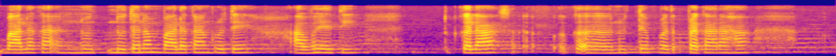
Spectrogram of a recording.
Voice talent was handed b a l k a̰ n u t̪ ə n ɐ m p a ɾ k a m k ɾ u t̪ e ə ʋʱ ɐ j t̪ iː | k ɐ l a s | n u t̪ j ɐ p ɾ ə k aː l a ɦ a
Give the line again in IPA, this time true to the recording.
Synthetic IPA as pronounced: b a l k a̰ n u t̪ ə n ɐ m b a l k a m k ɾ u t̪ e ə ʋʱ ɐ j t̪ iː | k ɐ l a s | n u t̪ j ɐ p ɾ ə k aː ɾ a ɦ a

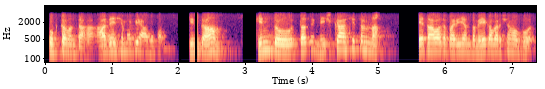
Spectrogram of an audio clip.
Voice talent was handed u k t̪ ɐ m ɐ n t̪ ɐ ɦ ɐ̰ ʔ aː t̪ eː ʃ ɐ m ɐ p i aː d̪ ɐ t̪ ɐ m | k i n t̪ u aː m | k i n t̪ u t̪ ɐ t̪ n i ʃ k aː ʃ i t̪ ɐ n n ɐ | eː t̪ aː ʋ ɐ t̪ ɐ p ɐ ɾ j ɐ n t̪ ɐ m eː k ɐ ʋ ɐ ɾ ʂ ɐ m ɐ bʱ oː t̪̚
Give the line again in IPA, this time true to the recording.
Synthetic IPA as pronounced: u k t̪ ɐ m ɐ n t̪ ɐ ɦ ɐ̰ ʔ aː d̪ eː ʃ ɐ m ɐ p i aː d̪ ɐ t̪ ɐ m | k i n t̪ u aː m | k i n t̪ u t̪ ɐ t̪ n i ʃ k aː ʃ i t̪ ɐ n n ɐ | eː t̪ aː ʋ ɐ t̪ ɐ p ɐ ɾ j ɐ n t̪ ɐ m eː k ɐ ʋ ɐ ɾ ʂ ɐ m ɐ bʱ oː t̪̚

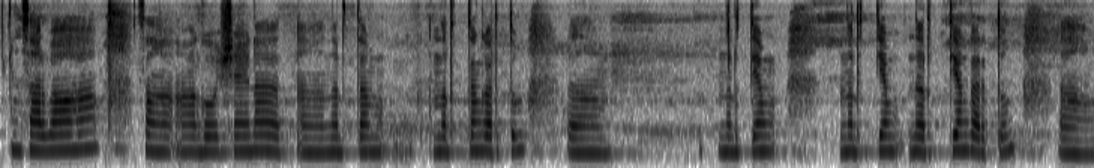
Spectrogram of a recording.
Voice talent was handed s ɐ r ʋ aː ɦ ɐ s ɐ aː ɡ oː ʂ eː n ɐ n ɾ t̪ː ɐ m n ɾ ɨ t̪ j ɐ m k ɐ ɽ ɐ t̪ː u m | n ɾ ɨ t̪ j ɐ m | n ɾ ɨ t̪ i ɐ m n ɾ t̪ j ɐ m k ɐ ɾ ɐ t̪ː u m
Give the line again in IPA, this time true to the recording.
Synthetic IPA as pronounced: s ɐ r ʋ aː ɦ ɐ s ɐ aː ɡ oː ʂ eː n ɐ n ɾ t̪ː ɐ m n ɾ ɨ t̪ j ɐ m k ɐ ɾ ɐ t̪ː u m | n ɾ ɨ t̪ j ɐ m | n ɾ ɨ t̪ j ɐ m n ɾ t̪ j ɐ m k ɐ ɾ ɐ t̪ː u m

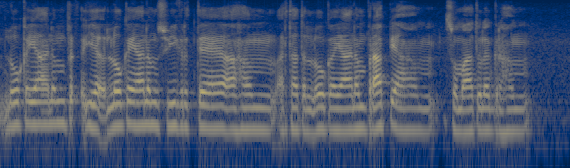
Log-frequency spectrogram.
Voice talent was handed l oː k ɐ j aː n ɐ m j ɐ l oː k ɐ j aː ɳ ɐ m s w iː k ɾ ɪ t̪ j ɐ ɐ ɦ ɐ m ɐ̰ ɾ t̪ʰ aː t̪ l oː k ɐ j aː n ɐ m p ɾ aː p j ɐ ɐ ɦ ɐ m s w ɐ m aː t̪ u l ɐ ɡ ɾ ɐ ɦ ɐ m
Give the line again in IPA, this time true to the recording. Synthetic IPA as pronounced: l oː k ɐ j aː n ɐ m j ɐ l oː k ɐ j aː n ɐ m s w iː k ɾ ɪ t̪ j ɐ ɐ ɦ ɐ m ɐ̰ ɾ t̪ʰ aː t̪ l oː k ɐ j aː n ɐ m p ɾ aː p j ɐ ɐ ɦ ɐ m s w ɐ m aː t̪ u l ɐ ɡ ɾ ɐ ɦ ɐ m

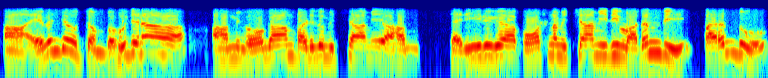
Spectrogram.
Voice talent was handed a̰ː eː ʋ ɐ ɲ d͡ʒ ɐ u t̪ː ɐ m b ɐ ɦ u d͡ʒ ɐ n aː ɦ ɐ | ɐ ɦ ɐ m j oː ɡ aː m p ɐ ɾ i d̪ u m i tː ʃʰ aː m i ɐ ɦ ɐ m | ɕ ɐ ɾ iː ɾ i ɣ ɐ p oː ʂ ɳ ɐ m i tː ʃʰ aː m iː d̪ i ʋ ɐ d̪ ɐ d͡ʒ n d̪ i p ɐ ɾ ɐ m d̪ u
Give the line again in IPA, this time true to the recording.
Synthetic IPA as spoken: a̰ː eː ʋ ɐ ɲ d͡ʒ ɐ u t̪ː ɐ m b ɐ ɦ u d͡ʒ ɐ n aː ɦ ɐ | ɐ ɦ ɐ m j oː ɡ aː m p ɐ ɽ i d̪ u m i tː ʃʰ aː m i ɐ ɦ ɐ m | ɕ ɐ ɾ iː ɾ i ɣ ɐ p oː ʂ ɳ ɐ m i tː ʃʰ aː m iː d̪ i ʋ ɐ d̪ ɐ n d̪ i p ɐ ɾ ɐ n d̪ u

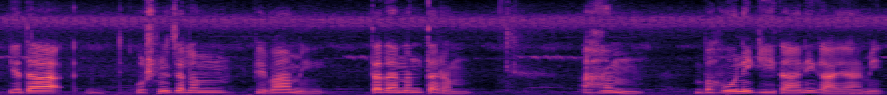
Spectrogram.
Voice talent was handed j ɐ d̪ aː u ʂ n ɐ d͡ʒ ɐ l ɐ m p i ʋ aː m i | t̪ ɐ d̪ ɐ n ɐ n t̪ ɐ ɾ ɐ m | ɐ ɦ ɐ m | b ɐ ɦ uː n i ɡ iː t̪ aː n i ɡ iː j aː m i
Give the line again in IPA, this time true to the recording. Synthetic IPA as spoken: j ɐ d̪ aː u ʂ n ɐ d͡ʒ ɐ l ɐ m p i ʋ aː m i | t̪ ɐ d̪ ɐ n ɐ n t̪ ɐ ɾ ɐ m | ɐ ɦ ɐ m | b ɐ ɦ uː n i ɡ iː t̪ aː n i ɡ aː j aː m i

